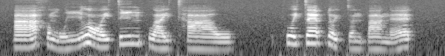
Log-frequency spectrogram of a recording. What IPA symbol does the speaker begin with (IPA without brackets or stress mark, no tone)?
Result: aː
